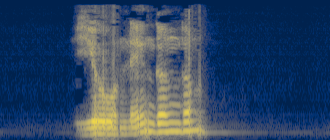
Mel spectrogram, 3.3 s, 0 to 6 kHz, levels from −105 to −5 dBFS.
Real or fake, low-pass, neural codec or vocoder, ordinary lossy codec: fake; 5.4 kHz; codec, 16 kHz, 16 kbps, FreqCodec, smaller model; MP3, 32 kbps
